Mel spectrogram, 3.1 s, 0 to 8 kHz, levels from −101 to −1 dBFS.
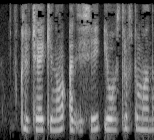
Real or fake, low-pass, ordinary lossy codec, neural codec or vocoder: real; 7.2 kHz; MP3, 32 kbps; none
